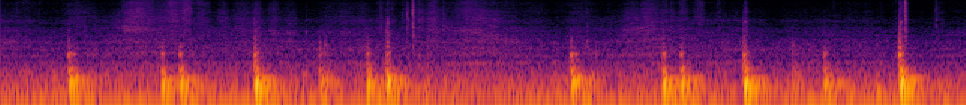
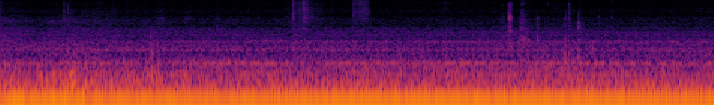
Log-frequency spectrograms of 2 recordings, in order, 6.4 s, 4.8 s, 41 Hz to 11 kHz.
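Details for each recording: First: 2011 Ford Fiesta making popping noises when the steering is turned: dull low pops and clunks in uneven bursts from a worn steering shaft, heard before the shaft is replaced. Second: 2011 Ford Fiesta after steering shaft replacement for a popping/clunking noise when turning: steady low engine rumble while the wheel is turned, no clunks or knocks.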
